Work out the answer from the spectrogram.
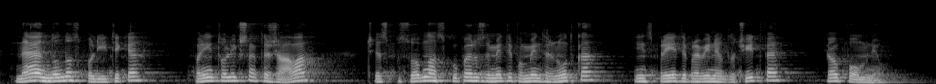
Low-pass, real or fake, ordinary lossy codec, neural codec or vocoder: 7.2 kHz; real; none; none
